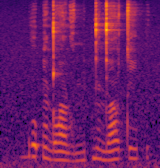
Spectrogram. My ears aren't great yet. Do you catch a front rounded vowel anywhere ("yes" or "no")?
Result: no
